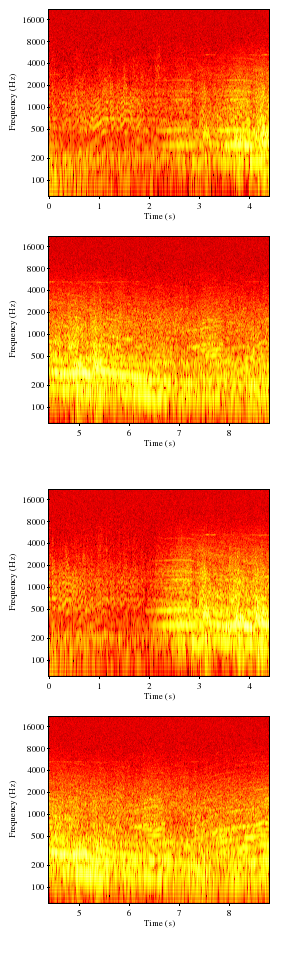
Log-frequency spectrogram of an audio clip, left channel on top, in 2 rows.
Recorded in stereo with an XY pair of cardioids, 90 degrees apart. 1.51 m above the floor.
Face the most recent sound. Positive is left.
No sound to turn to.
